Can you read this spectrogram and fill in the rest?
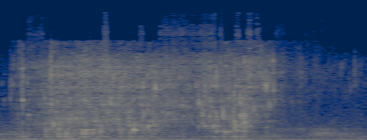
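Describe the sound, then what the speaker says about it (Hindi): Water pours steadily from a cup into half a cup of sugar in a pan for syrup, a close, continuous splashing trickle heard alone for about two seconds. "आधा कप ही पानी हम इसमें डाल रहे हैं"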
